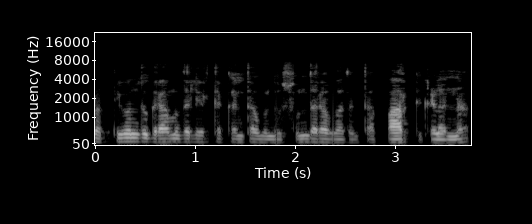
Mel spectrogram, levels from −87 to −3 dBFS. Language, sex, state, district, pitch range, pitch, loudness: Kannada, male, Karnataka, Bijapur, 105-120 Hz, 115 Hz, -37 LUFS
